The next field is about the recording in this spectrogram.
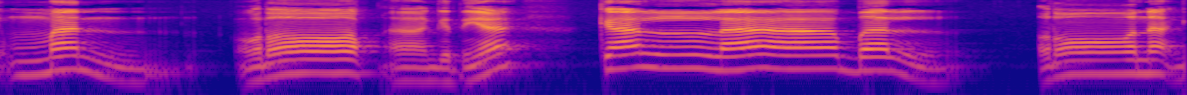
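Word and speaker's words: مَنْ رَاقٍ: Nah, Ibuna hati-hati ini bukan bukan idgam bilagunah ya, bukan marrok tapi man ro ah gitu ya.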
